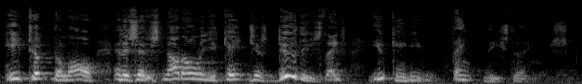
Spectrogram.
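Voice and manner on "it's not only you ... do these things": usual speaking voice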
